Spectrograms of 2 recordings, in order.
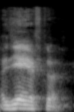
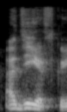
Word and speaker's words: Avdiivka: Isn't this, correct my pronunciation on it, the city, Avdiivka? – Mm-hmm. Avdiivka, yeah. Well, it depends if it's Ukrainian or Russian. Avdiivka, you're right.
